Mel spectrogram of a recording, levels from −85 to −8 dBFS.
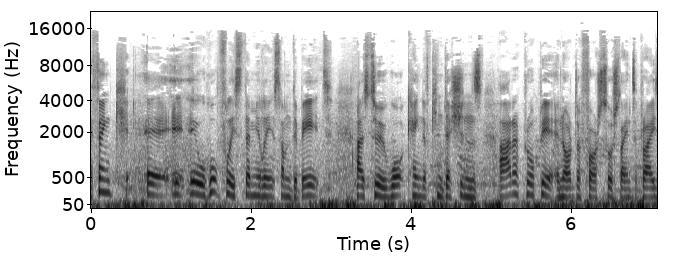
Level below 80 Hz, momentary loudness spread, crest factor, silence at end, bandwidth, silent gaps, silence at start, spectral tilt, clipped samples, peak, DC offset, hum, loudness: -24 dBFS; 4 LU; 18 dB; 0 s; 15.5 kHz; none; 0 s; -4 dB/octave; under 0.1%; 0 dBFS; under 0.1%; none; -20 LUFS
